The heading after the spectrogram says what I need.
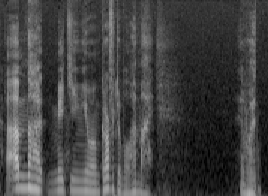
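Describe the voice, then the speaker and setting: A man playing a lonely, centuries-old vampire suitor in an ASMR roleplay, speaking softly and haltingly with tender words that slip into whispers. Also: on the high side, animated, dry recording, lightly acted. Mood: adoring, pleading. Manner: soft-spoken, halting, tender, slipping into whispers.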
